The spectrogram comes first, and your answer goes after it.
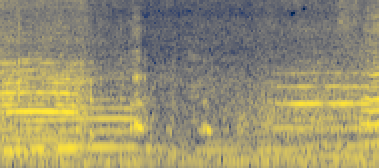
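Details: Cattle being taken to the animal market at Prambanan, Indonesia: a short low moo at the start, then people talking and music in the background.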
